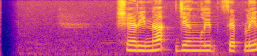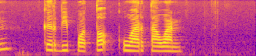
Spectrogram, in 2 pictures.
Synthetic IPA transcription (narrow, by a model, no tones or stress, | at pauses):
ʃɛɾinaʔd͡ʒɨŋlid̪̚zɛplinkɨrdipɔt̪ɔʔkuwart̪awan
